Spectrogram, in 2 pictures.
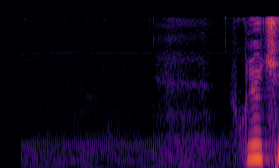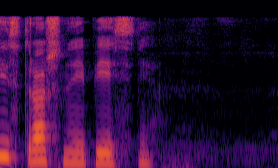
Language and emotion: Russian, sad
